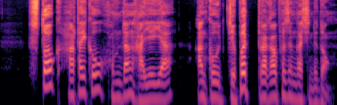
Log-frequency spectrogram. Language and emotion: Bodo, angry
